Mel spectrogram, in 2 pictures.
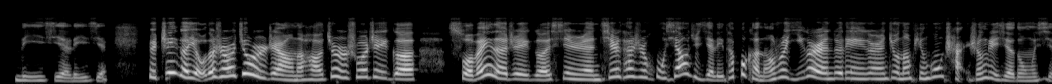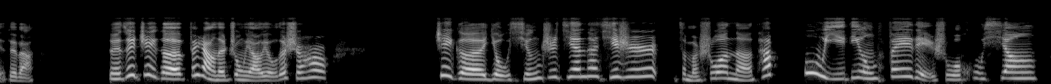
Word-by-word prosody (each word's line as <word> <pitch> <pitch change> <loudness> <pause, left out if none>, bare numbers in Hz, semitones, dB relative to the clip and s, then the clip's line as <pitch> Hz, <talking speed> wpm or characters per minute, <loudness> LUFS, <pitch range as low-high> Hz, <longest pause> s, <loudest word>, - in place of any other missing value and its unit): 理 185 -2 -10
解， 180 -4 -9
理 155 +2 -12
解。 175 - -12 0.4
对， 330 - 0
这 275 - 0
个 320 - +5
有 280 - +1
的 285 - +4
时 365 - +1
候 390 +2 +4
就 470 0 +4
是 315 - +2
这 260 - -3
样 215 -4 +4
的 200 - -1
哈， 220 +1 -1
就 375 +11 -1
是 310 - +1
说 340 +2 -1
这 330 -4 -2
个 235 -2 +6 0.3
所 - - +1
谓 - - +5
的 270 -6 +3
这 240 -2 -1
个 210 -1 0
信 255 0 -3
任， 220 -1 +1
其 280 +10 -1
实 360 - +1
它 365 +2 -1
是 340 -2 -3
互 315 -1 -9
相 395 +8 +2
去 330 - -9
建 215 -3 -4
立， 190 - -6
他 335 - -6
不 470 - -1
可 - - -2
能 - - -4
说 345 - -1
一 275 -3 -7
个 385 - +1
人 275 -5 +6
对 270 0 -1
另 270 -2 -2
一 - - -5
个 260 - -3
人， 255 0 -2
就 280 0 -5
能 265 +1 -3
凭 270 -1 -7
空 365 +4 -4
产 275 -7 -5
生 250 +5 -5
这 250 -7 -3
些 185 -4 -4
东 170 0 -10
西， 235 - -13
对 185 - -6
吧？ 160 -2 -6 0.7
对， 255 0 0
所 425 - +5
以 - - +2
这 445 -3 0
个 250 -4 +7
非 430 +2 -1
常 215 - +5
的 200 0 +1
重 215 -1 -5
要。 180 -2 +1
有 185 -1 -5
的 - - -2
时 275 - -1
候 285 - -6 1.3
这 420 -2 +2
个 240 -5 +5
友 220 -2 -3
情 240 +7 -6
之 335 +3 -4
间 360 +3 +2
它 380 0 -1
其 350 -1 +1
实 355 +2 +1 0.2
怎 240 - -10
么 180 -1 -8
说 285 +6 -1
呢， 205 -7 -4
它 410 - +3 0.5
不 385 - +2
一 255 -4 -2
定 285 0 -3
非 360 +4 0
得 300 - -2
说 220 -1 -6
互 280 +3 -16
相 280 +1 -1
270 Hz, 280 characters per minute, -19 LUFS, 220-335 Hz, 1.3 s, 个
